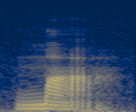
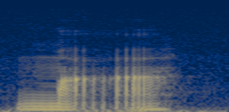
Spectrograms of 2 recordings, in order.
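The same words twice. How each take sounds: First: The pitch falls sharply. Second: The pitch falls and then rises again. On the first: "the fourth tone" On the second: "third tone"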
